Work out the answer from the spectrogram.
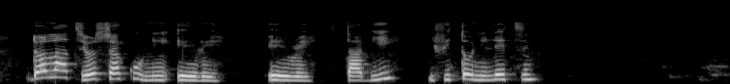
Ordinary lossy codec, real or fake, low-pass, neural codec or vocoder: none; real; 7.2 kHz; none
